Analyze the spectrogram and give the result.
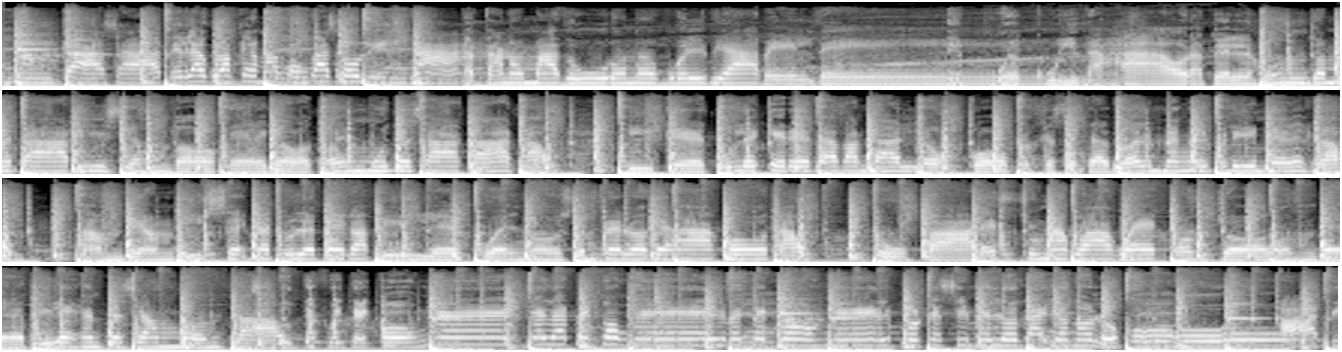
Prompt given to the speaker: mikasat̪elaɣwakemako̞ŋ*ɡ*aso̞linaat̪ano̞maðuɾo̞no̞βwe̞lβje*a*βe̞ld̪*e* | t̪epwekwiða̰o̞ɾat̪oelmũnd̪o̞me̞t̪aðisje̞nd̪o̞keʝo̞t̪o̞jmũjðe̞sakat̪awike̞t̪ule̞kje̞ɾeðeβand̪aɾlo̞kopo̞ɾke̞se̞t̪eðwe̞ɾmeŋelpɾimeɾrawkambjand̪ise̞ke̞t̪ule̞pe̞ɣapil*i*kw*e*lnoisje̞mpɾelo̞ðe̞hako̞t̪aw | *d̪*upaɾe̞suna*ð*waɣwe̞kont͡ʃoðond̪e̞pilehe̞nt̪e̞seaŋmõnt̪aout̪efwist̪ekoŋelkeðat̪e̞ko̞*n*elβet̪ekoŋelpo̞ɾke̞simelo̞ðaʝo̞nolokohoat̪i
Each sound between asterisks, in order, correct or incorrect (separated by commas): correct, correct, correct, incorrect, correct, incorrect, incorrect, incorrect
